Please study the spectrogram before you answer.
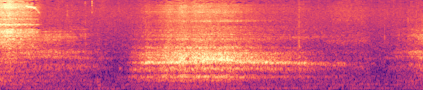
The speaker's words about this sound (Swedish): Och så andas du, så att du liksom slappnar av i, i käkarna. Det är svårt. Ja, så andas du ännu mer djupa andetag.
